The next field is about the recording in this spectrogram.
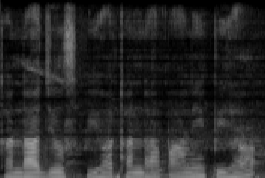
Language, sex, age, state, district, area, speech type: Maithili, female, 45-60, Bihar, Araria, rural, spontaneous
